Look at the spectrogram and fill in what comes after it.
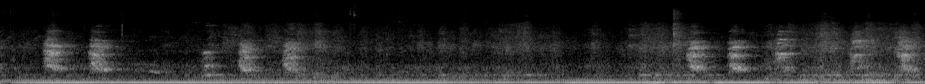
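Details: Rottweiler pups aged four months romp at Gervi kennel, a litter of imported parents TEDI and Dakota; sharp barks and yips come in irregular clusters throughout over a steady low hum, with a person speaking to the dogs.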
